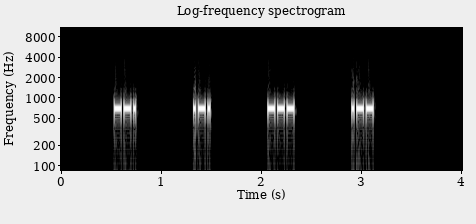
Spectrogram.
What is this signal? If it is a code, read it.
Morse code, heard as a keyed tone, about 48 wpm, spaced as for 14 wpm, 690 Hz. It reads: GROW
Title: 8x Character Spacing - Top 300 Words - 50wpm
